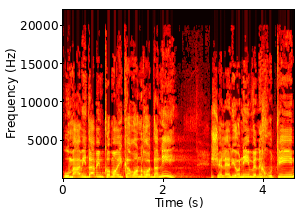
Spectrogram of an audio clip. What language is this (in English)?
Hebrew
